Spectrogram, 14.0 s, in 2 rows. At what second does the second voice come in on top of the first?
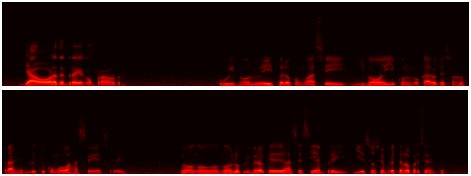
none

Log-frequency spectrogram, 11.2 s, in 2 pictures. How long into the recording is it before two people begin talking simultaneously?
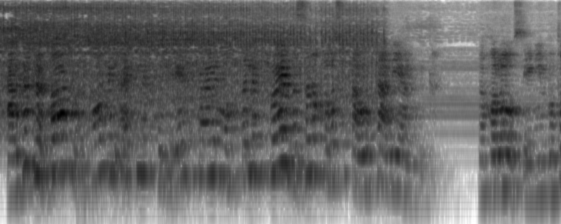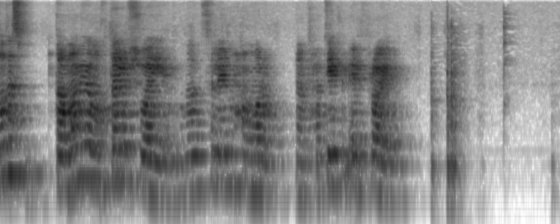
none

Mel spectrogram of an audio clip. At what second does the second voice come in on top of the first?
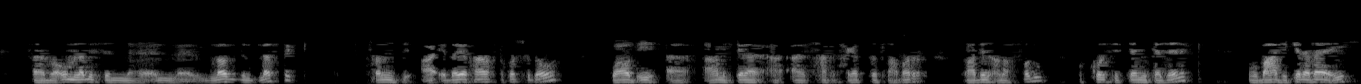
none

